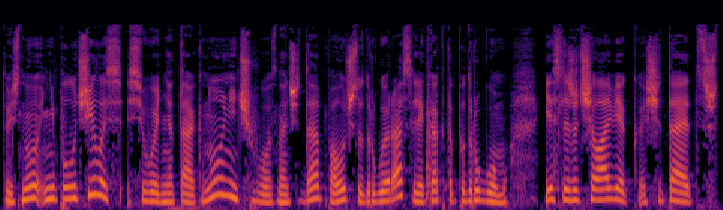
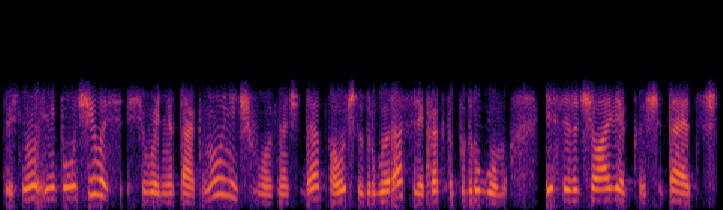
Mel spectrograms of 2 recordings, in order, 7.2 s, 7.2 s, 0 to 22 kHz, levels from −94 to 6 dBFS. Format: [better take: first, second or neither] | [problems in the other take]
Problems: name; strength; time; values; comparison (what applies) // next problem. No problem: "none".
first | phone-call audio; poor line; nothing above 3.5 kHz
